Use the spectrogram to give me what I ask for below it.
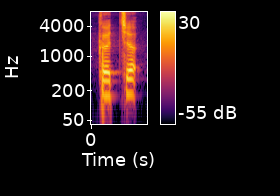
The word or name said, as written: Kecek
